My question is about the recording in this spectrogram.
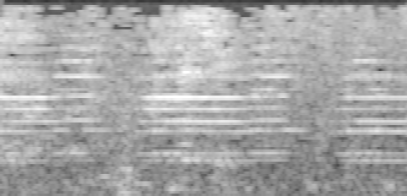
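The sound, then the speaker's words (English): A car horn honks in one long, unbroken blare that holds steady for the whole stretch, with a rough, droning background and no voices. “It's Richie's car.”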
